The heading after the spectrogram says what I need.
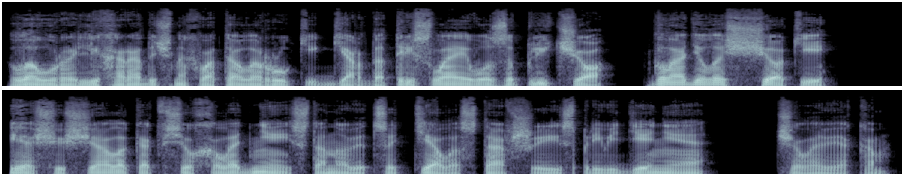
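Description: A man reads a story aloud in a very deep voice with heavy gravel in it. His delivery is steady and measured, in a dry, close sound. It is classic audiobook narration. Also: no echo.

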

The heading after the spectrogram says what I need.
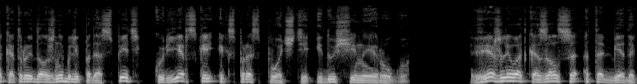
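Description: A man narrating an audiobook in a measured, even manner. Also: mid-range voice, no echo, studio quality. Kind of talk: scripted narration.

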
